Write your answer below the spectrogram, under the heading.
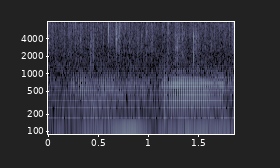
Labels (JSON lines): {"label": "biophony, croak", "recorder": "SoundTrap 500"}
